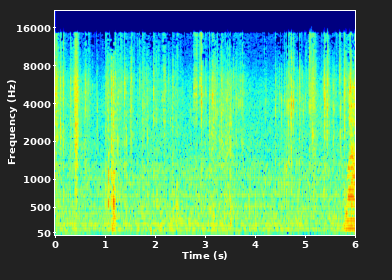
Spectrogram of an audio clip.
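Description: Foil wrapper of a Panini Prizm basketball card pack crinkling and tearing as the pack is opened, in irregular crackles.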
